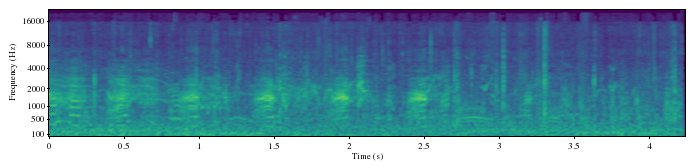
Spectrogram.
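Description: A duck quacks in a steady series, about two nasal quacks a second, over a low background rumble.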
